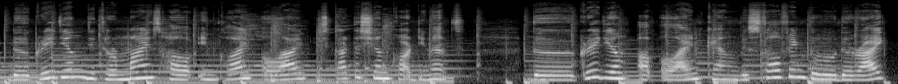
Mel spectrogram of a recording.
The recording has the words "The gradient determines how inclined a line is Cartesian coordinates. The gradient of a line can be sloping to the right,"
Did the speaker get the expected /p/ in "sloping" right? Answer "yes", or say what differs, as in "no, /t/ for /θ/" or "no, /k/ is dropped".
no, /f/ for /p/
